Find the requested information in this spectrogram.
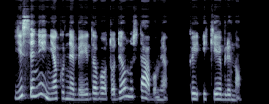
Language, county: Lithuanian, Utena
